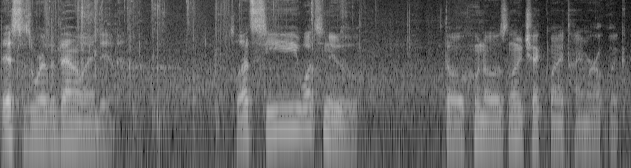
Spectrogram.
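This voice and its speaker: Soft-spoken, a man of medium pitch talks at a moderate pace with lively intonation and long, frequent pauses. Noticeable background noise is present. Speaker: gaming video creator. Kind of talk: let's play commentary.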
